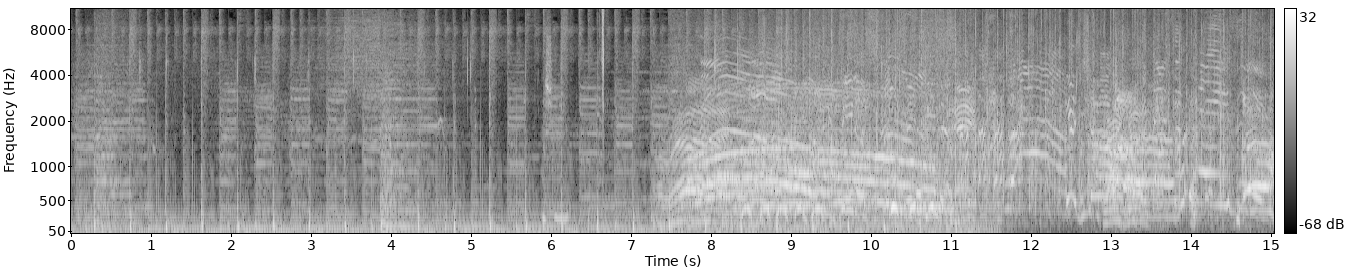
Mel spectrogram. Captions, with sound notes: (upbeat music) - Alright. (audience exclaiming) - You beat us. (audience applauding) - Wow. - Good job.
